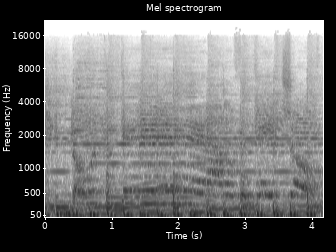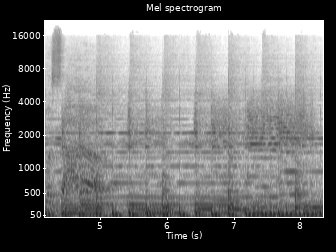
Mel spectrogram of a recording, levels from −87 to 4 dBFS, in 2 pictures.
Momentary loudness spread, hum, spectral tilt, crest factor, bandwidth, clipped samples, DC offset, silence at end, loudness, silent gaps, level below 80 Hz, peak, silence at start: 2 LU; none; -6 dB/octave; 14 dB; 17 kHz; under 0.1%; under 0.1%; 0 s; -19 LUFS; none; -20 dBFS; -4 dBFS; 0 s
